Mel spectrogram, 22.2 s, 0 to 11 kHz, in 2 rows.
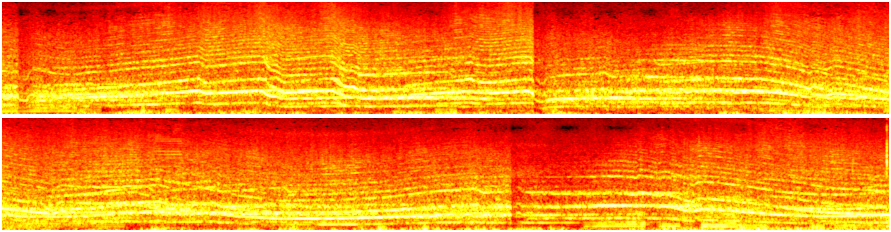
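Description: F1 race cars in a video game on the Abu Dhabi Grand Prix circuit, engines whining continuously with pitch swooping up and down through gear changes and corners, loud and unbroken with no talk.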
